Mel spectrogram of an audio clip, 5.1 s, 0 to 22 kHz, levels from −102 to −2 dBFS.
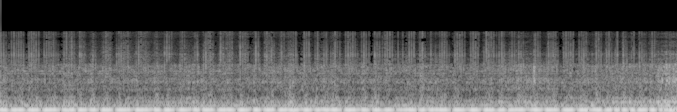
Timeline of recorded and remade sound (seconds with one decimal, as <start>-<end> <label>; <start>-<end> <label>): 0.0-0.5 recorded; 0.5-2.2 remade; 2.2-5.1 recorded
